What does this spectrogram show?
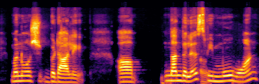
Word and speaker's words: Manoj Badale: And just to correct a mispronunciation, Manoj Badale.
